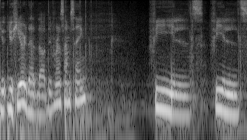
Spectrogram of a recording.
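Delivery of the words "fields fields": Spanish-accented pronunciation. Showing the Spanish way to say a word, Spanish-accented pronunciation. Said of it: "This is Spanish version".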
